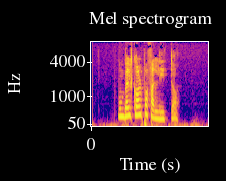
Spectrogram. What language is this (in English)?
Italian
